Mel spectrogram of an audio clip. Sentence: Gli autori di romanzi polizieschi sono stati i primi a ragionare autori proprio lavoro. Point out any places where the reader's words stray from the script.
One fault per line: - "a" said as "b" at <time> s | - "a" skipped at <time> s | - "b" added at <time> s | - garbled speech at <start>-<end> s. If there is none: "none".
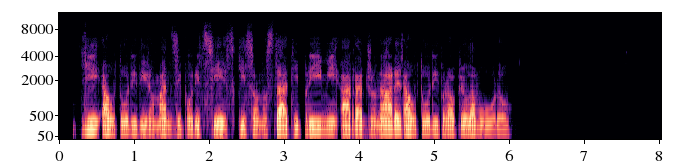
none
